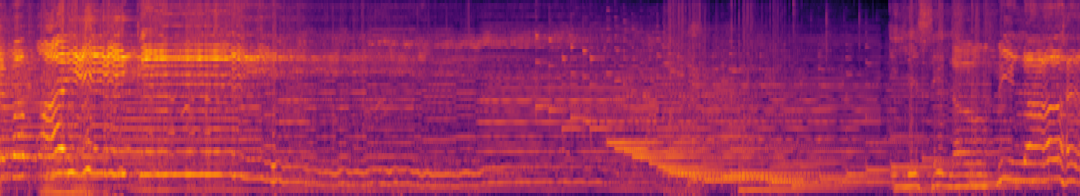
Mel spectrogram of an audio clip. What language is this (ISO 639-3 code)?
ara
